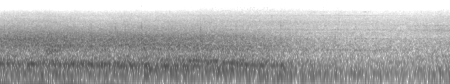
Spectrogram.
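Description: A car engine hums while idling.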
